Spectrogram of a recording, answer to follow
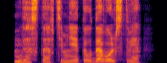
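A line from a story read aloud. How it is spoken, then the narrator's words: Joyful request. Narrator (Russian): радостно просит Ваишали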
